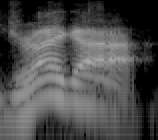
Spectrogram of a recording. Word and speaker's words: Drago: but how he does Drago it's drga like with in Russian with like an O at the end they always say it like an A and I don't know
